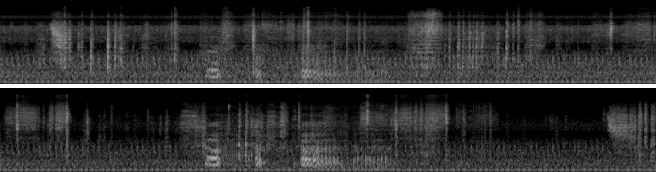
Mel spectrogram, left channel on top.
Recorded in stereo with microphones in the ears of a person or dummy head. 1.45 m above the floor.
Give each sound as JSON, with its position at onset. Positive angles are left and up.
{"t": 0.0, "sound": "an engine running", "side_deg": 85}
{"t": 2.0, "sound": "a cat meowing", "side_deg": -20}
{"t": 4.1, "sound": "tearing paper", "side_deg": 90}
